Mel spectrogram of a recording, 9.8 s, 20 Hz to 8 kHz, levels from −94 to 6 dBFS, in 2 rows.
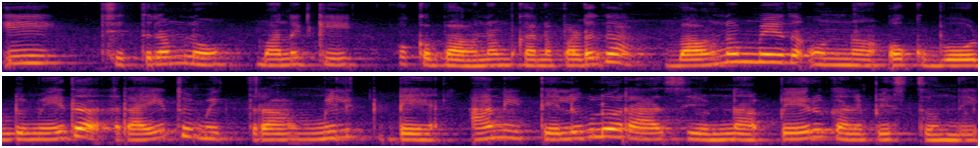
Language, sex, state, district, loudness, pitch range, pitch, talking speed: Telugu, female, Andhra Pradesh, Guntur, -20 LUFS, 215-265 Hz, 230 Hz, 135 wpm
